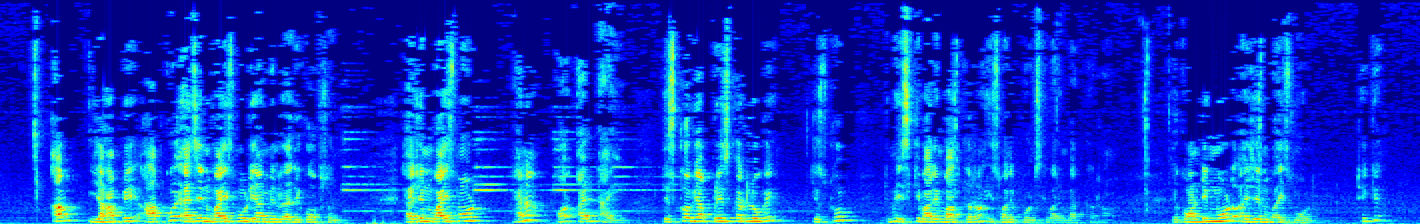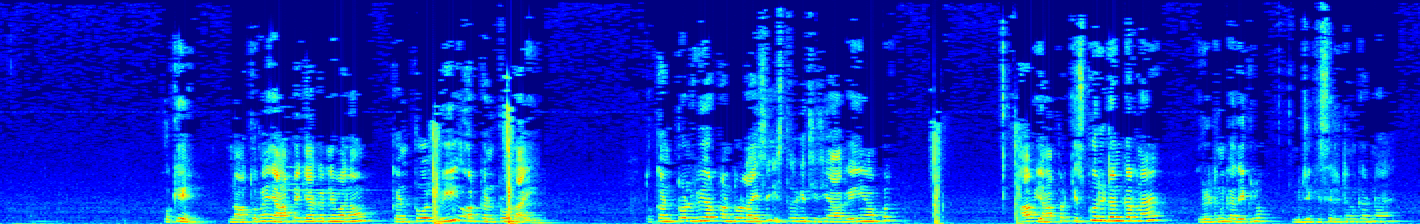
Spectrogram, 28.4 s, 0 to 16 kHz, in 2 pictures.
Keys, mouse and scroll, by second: 3.2 F4, 8.8 F5, 15.3 F5, 16.1 F4, 18.3 F4, 18.5 ctrl+v, 19.3 ctrl+i, 23.3 1, 23.5 Return, 27.0 click.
